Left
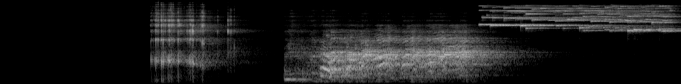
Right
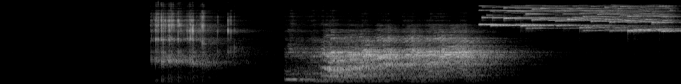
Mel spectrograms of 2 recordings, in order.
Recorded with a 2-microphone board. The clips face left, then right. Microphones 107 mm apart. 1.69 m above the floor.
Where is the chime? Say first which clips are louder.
Even; 25° left (ahead or behind), 3 m.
